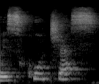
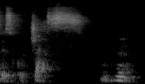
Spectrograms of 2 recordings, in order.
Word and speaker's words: escuchás: Ou o verbo vai perder a irregularidade, tienes para tenés, ou a sílaba mais forte vai mudar de lugar. Então, normalmente a gente fala tu escuchas, em espanhol de Argentina, decimos escuchas. Assim como sales, salís.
